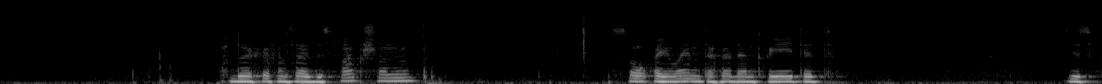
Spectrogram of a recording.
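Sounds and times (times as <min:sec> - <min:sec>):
low room hum: 0:00.0 - 0:11.0
faint keyboard and mouse clicks: 0:00.7 - 0:01.8.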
